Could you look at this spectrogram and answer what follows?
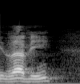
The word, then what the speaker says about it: Levi: And Levi, they would pronounce that probably Levi. The I is like an E, Levi.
